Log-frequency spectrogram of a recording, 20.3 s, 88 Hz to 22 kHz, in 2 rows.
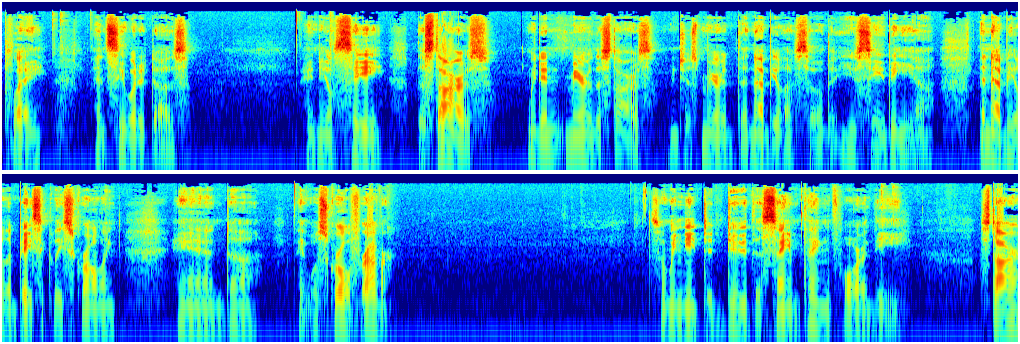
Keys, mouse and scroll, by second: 0.5 click, 19.0 click.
